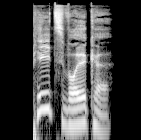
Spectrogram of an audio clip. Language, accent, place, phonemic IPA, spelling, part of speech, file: German, Germany, Berlin, /ˈpɪl(t)sˌvɔlkə/, Pilzwolke, noun, De-Pilzwolke.ogg
- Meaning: mushroom cloud (mushroom shaped cloud)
